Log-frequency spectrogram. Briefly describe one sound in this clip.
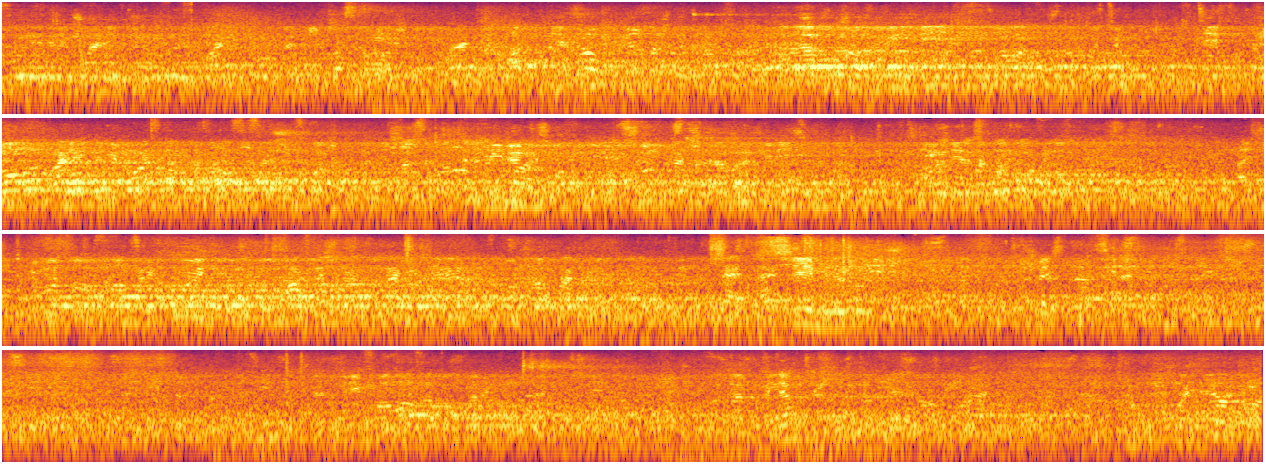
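A man speaks with animation, his voice echoing in a large hall.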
